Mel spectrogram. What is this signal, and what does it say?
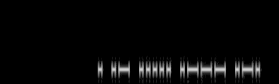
Morse code, heard as a keyed tone, about 36 wpm, 700 Hz. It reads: EA5JR
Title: DXCC-100 Call Signs - 5 Characters - Repeated 2x - 35wpm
